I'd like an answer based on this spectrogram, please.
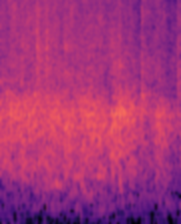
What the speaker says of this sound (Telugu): అది నిజం కాబట్టే చప్పట్లు కొడుతున్నారు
